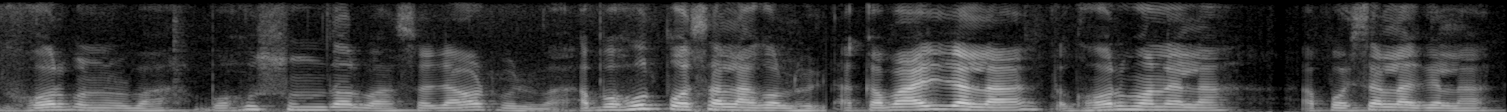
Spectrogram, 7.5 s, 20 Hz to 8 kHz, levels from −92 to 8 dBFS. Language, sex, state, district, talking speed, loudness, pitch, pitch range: Bhojpuri, female, Bihar, Gopalganj, 165 wpm, -24 LUFS, 185 Hz, 170-215 Hz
